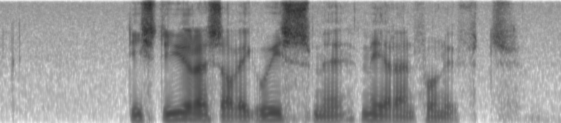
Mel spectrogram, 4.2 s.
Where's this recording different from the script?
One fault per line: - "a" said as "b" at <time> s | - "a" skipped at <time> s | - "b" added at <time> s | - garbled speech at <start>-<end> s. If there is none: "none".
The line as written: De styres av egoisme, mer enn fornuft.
none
